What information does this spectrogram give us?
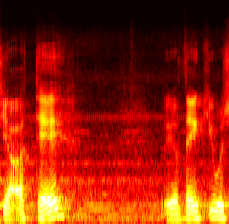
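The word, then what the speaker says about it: Yá'át'ééh: We have hello, which is pronounced yaate.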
